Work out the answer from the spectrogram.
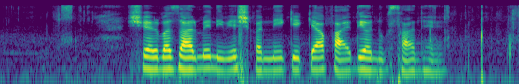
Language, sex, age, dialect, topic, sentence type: Hindi, female, 25-30, Marwari Dhudhari, banking, question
